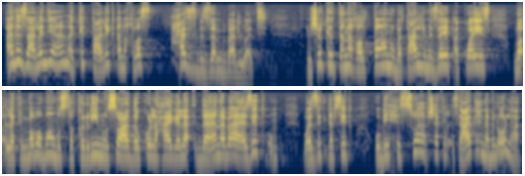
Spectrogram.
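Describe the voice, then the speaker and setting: A woman with an Egyptian Arabic accent giving an earnest, explanatory parenting talk, repeating her points for emphasis. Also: a little high. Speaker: parenting speaker. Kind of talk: conversational teaching talk.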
